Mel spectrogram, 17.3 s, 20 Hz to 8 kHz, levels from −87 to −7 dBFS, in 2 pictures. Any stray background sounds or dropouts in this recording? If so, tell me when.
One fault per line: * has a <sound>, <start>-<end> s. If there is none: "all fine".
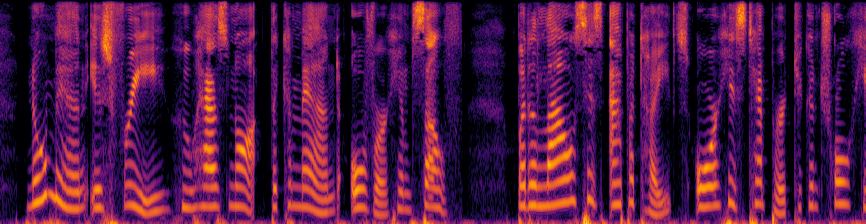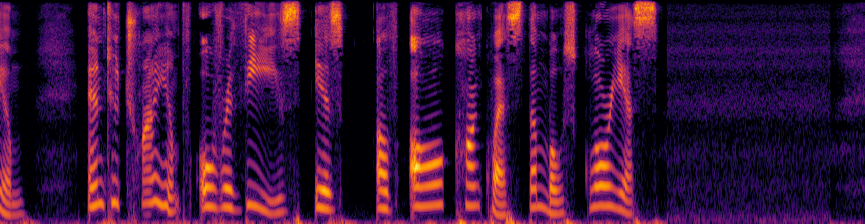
all fine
